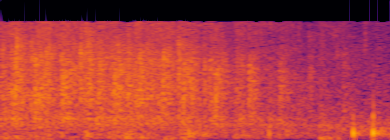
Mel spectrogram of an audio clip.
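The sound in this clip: Applause from an audience welcoming a speaker at a course session, a dense, steady wash of many hands clapping throughout, with a couple of sharper claps standing out near the end.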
